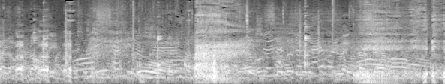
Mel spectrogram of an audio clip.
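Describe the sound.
Bottle and glasses clink at a drinking table, with scattered sharp chinks and cutlery-like rattles alongside murmured voices and chatter.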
